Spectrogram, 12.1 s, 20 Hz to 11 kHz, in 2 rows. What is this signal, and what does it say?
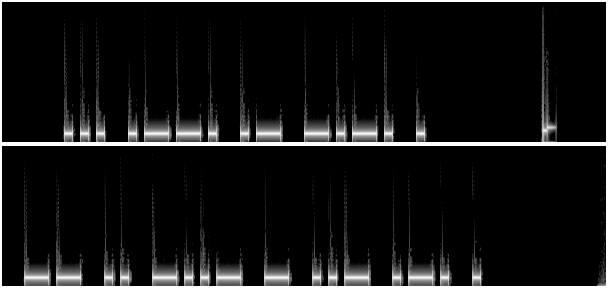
Morse code, heard as a keyed tone, about 15 wpm, 700 Hz. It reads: SPACE MIXTURE
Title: Sentences from Top 1500 Words - New Word Drill Alt - 15wpm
